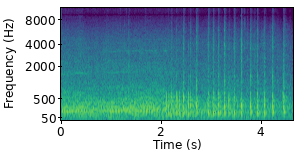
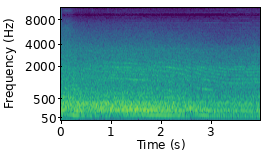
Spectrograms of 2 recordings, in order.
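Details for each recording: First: Chevy S10 4.3 Vortec V6 under load on an autocross run: loud, uneven pops and bangs, roughly three a second; misfire and backfire because the distributor top plate failed and slipped, and the distributor was replaced. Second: Chevy S10 4.3 Vortec running after a failed distributor was replaced: steady, even engine drone with no popping, spitting or misfire stumbles; runs smoothly, and the ignition sounds healthy.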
